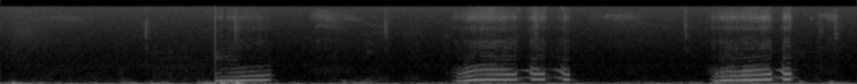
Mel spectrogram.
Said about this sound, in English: And she can snore very loudly.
